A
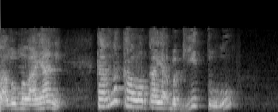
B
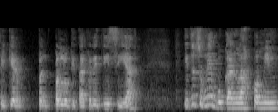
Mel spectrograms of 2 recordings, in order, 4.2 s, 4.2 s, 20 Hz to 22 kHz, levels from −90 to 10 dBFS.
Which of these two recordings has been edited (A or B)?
B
